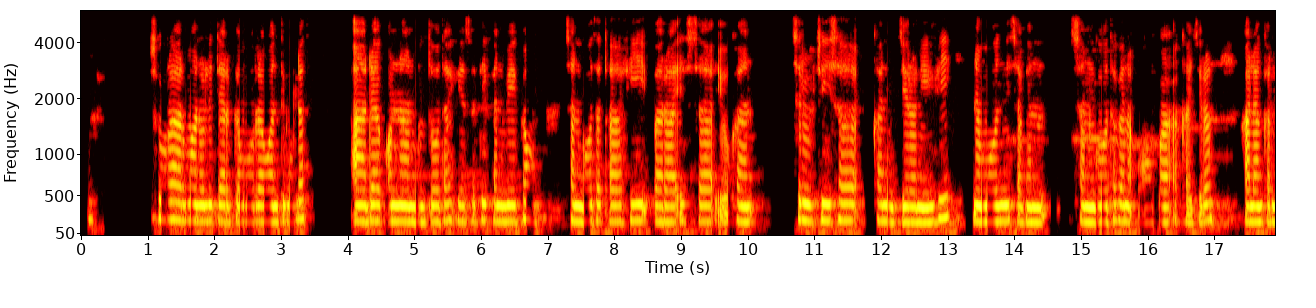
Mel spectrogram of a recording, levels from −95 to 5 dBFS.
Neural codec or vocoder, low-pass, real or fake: none; 5.4 kHz; real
